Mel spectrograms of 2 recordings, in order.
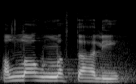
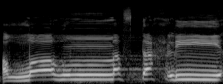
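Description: First: It is rushed and the h sound is dropped. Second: It is careful and the h sound is clear. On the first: The speaker calls it wrong. "بعض بچے اس کو پڑھ دیتے ہیں ... ایسے جلدی میں پڑھ رہے ہوتے ہیں، ... یہ ہا چھوڑ گیا" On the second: The speaker calls it right. "مگر کوشش کریں کہ دونوں ہا ہا کلیئر ہیں"

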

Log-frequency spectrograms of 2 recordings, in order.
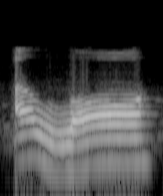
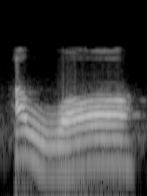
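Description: First: The l sound is heavy, with a full mouth. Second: The l sound is heavy, with a full mouth.

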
